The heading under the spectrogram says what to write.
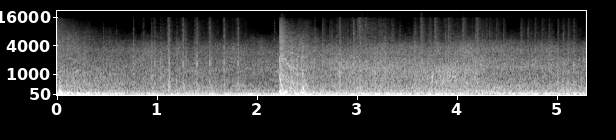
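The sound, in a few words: artillery and bombing run in Hell Let Loose video game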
